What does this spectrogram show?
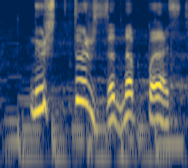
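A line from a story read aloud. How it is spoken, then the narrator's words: Sobbing. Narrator (Russian): Букер всхлипнул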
